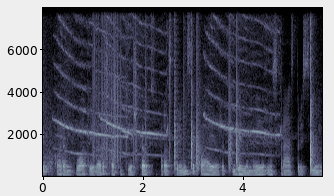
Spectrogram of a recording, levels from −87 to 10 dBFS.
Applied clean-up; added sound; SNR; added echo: none; Fireworks; 1 dB; none.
